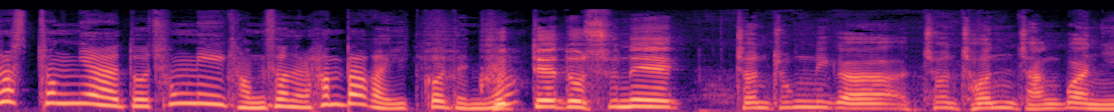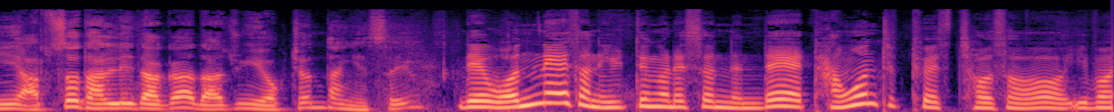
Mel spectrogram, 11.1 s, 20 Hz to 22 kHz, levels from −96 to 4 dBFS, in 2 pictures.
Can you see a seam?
no; 0 cuts

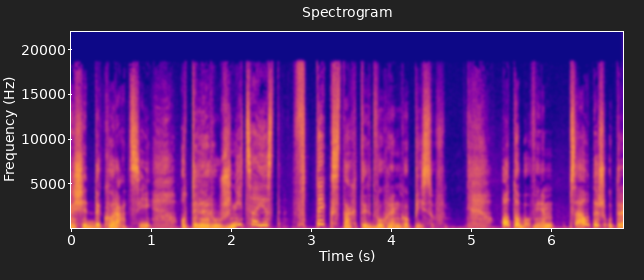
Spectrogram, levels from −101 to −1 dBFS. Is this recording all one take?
yes; 0 cuts

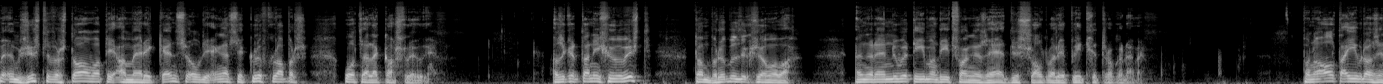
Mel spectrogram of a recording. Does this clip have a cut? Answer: yes; 1 cut; at 12.5 s

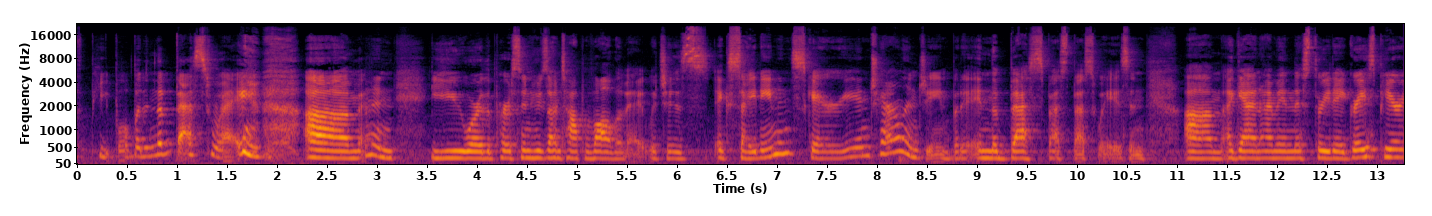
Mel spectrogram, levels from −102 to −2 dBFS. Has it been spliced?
yes; 1 cut; at 2.9 s

